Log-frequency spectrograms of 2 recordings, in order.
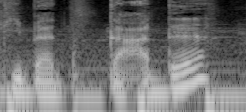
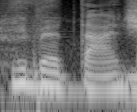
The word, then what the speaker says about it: Liberdade: In Liberdade, so würde ich es als Deutscher aussprechen, aber du sprichst es anders aus. – Liberdade.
